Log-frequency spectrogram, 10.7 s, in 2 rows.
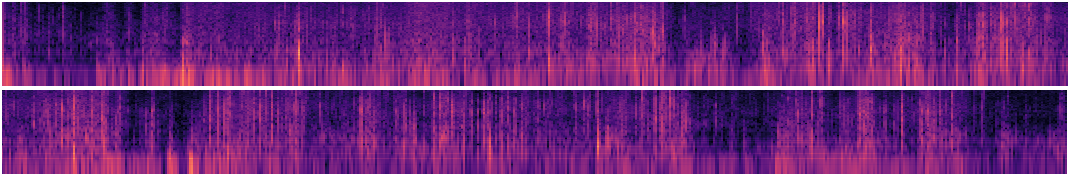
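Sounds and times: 
scratching on ear pads: 0.0s - 10.6s.

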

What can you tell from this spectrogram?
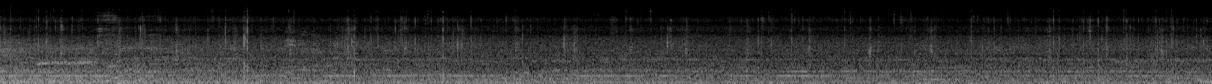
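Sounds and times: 
crowd murmuring in Animal Kingdom park at Walt Disney World: 0.0s - 12.1s
faint music or whistles: 0.0s - 12.1s.

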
